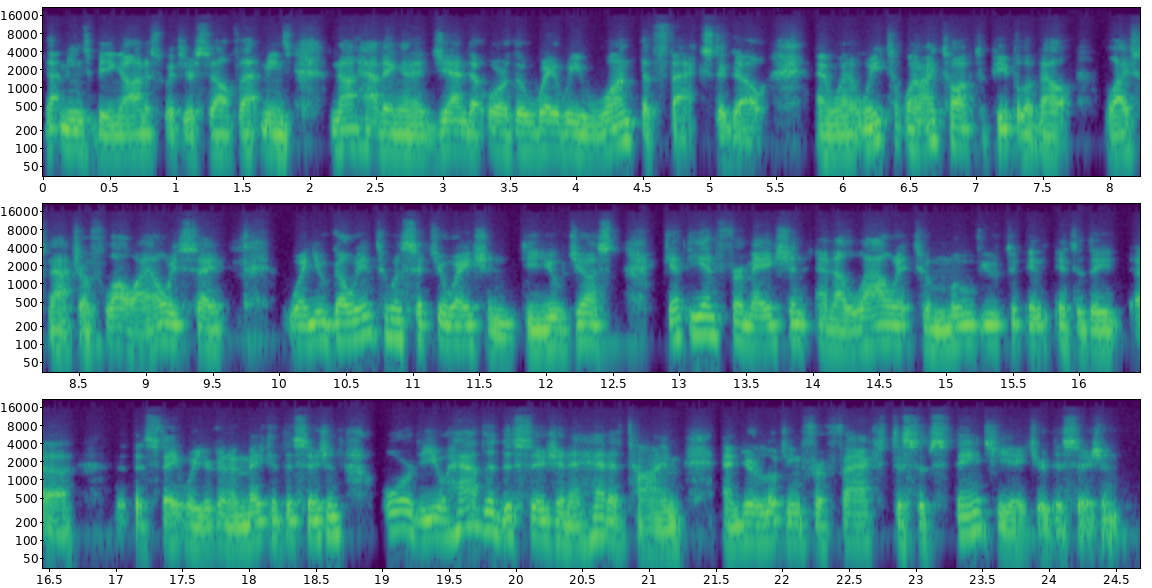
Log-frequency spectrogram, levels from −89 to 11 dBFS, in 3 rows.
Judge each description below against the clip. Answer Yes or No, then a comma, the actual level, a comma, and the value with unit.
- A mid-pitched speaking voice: No, low, 100 Hz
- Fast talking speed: Yes, fast, 210 wpm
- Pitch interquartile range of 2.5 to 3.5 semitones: No, average, 4.1 semitones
